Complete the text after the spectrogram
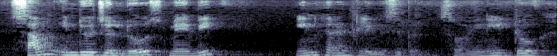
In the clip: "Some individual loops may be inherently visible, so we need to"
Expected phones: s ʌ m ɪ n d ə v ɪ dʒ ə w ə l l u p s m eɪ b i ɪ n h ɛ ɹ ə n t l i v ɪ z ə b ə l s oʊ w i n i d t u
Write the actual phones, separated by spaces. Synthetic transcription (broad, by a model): s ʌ m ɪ n d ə v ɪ dʒ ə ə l l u s m eɪ b i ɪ n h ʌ ɹ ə n t l i v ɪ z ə b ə l s oʊ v i n i d t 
